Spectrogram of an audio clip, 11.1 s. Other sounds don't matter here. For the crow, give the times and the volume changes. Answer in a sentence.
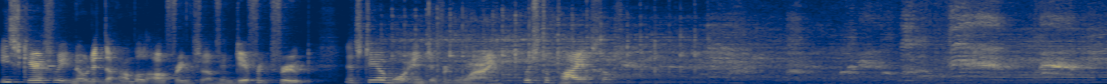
The crow can be heard from 4.5 to 11.0 s, getting louder.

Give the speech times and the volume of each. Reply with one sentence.
You can hear the speech from 0.0 to 6.3 s, at a steady volume.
